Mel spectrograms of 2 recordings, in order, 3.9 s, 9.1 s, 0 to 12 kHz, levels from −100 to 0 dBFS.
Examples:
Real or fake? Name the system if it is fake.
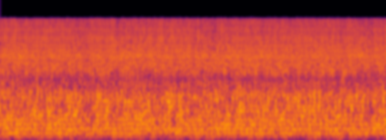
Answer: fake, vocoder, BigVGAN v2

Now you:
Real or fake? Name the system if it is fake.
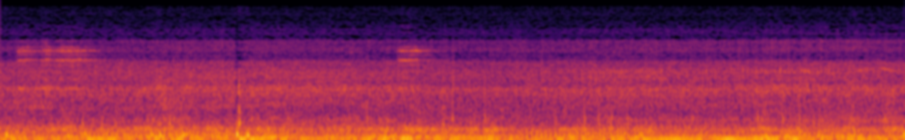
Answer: real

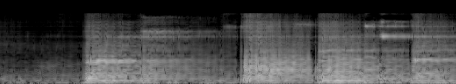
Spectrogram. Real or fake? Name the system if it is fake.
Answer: fake, vocoder, BigVGAN v2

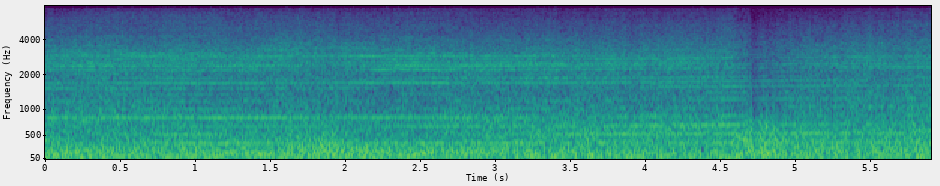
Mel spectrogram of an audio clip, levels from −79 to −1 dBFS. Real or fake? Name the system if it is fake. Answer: real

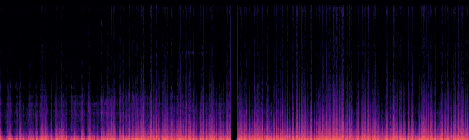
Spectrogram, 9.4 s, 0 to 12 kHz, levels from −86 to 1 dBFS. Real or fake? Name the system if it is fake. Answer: real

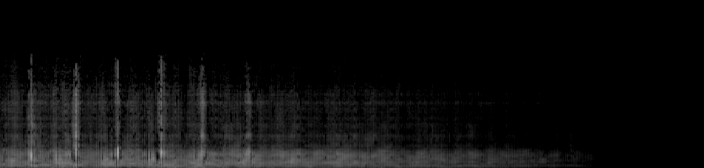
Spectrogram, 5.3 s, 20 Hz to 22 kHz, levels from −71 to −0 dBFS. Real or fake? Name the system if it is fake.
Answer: fake, vocoder, BigVGAN v2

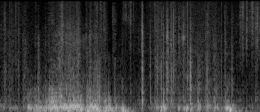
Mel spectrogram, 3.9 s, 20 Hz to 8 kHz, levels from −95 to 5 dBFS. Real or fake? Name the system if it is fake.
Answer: real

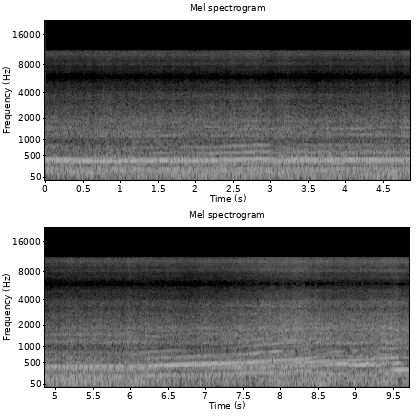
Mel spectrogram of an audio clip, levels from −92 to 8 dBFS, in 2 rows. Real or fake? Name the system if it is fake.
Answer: fake, vocoder, BigVGAN v2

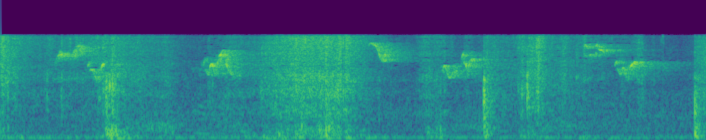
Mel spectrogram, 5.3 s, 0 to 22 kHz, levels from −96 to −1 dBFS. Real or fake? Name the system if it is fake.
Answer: real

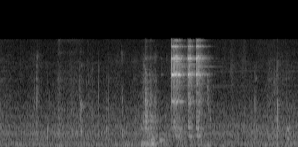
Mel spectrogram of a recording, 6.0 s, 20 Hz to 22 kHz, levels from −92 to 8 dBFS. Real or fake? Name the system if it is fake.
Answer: real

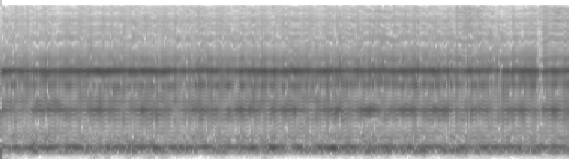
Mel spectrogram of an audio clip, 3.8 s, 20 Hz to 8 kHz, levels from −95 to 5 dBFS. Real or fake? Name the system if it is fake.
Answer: fake, vocoder, BigVGAN v2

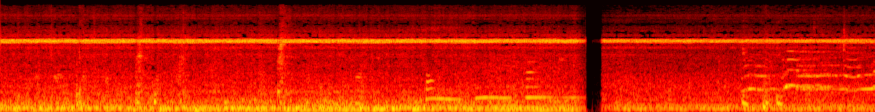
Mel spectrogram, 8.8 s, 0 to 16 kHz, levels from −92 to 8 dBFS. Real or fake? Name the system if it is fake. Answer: real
